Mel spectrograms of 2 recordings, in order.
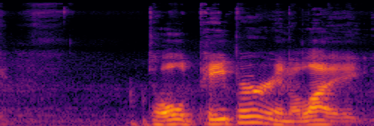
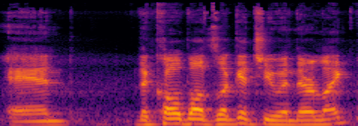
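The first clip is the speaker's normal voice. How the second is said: ordinary delivery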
